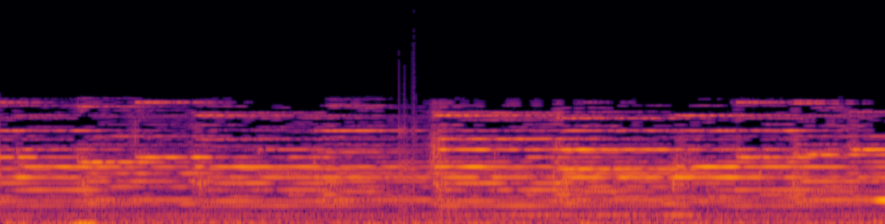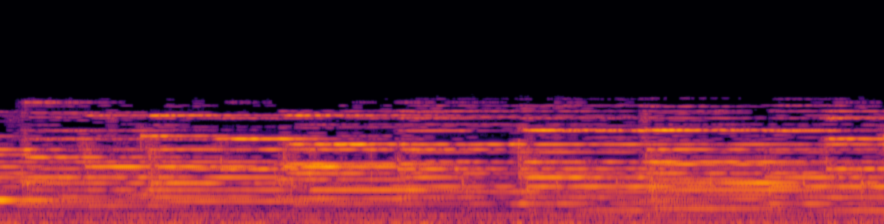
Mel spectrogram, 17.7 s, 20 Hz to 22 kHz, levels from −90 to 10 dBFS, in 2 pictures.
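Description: Processor overload crackle runs from 3.99 to 4.16 s, a burst of gritty tearing laid over the sound for under a fifth of a second. The processor fell behind and missed around ten audio deadlines in quick succession. Each time, a stretch of old audio was played again in place of the fresh buffer, leaving hard-edged splices. Each held piece was a short buffer of roughly 5 ms, and the crackle stops once the load passes.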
